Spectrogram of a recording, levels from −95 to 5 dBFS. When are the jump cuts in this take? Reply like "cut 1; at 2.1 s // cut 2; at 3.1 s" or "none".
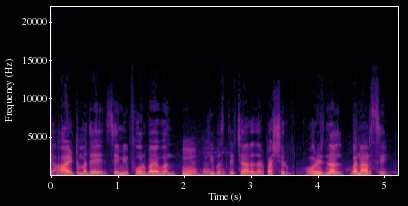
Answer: cut 1; at 1.9 s // cut 2; at 3.7 s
